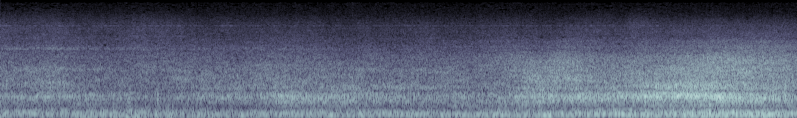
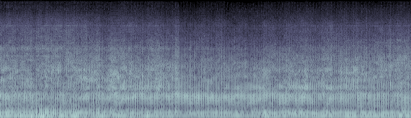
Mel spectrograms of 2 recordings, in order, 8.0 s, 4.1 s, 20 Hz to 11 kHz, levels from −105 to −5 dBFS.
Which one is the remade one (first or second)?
second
